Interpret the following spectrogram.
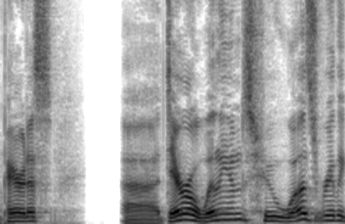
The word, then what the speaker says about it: Paradis: I think his name is pronounced Parody, but I'm just going to keep calling him Paradis.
